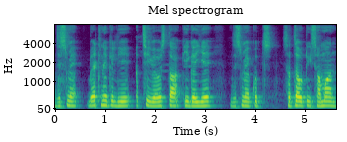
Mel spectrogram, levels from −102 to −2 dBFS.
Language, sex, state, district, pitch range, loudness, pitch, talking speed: Hindi, male, Rajasthan, Jaisalmer, 150-155 Hz, -19 LUFS, 150 Hz, 140 wpm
